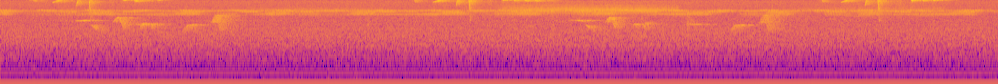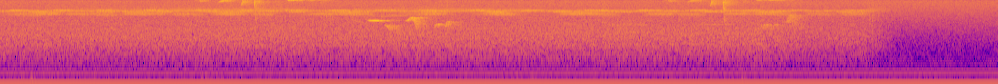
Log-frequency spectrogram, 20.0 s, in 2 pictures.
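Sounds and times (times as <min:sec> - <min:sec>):
bird calling with short high squeaky chirps: 0:00.0 - 0:18.7.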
